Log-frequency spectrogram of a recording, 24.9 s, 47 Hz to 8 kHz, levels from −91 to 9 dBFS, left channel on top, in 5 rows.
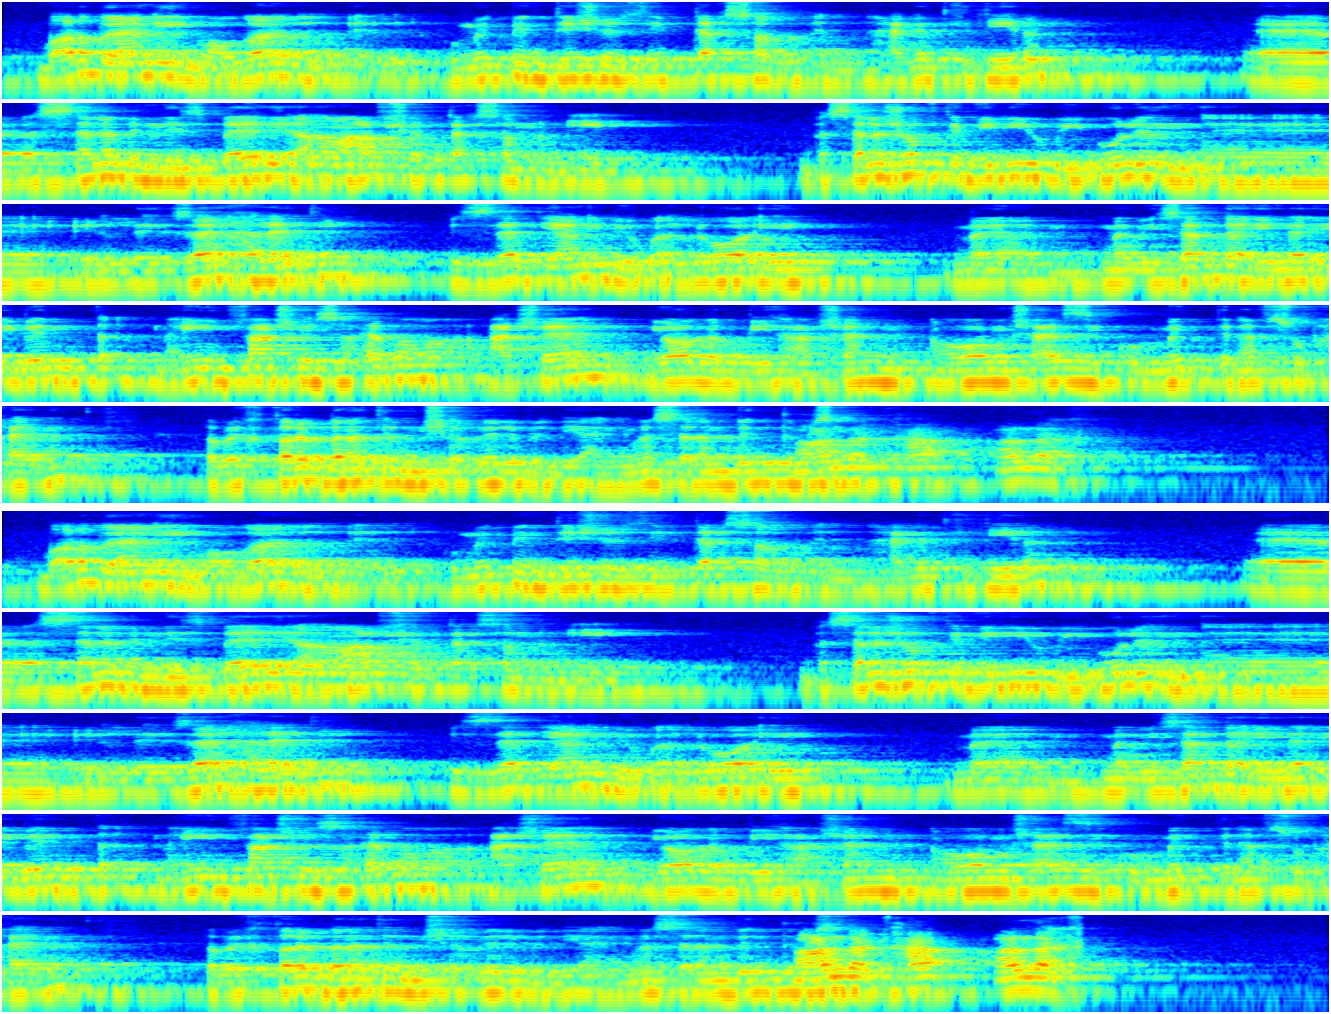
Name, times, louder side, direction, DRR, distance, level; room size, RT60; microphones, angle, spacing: voice 1, 0.1-4.0 4.6-7.3 8.0-11.3 11.6-13.1 13.5-20.2 20.7-23.1, left 1 dB, 25° left, 1.1 m, -24 dB
voice 2, 22.9-24.0, right 9 dB, 80° right, 0.3 m, -20 dB
11.0 x 6.7 x 4.1 m
head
